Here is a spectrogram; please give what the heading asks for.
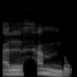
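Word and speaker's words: الحمد: Et attention avec la prononciation de la lettre Ha. On dit Ha. Ce n'est pas Ha. Il n'y a aucune personne ne peut pas dire Alhamdu ou bien Alhamdu. On dit Alhamdu.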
